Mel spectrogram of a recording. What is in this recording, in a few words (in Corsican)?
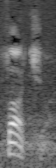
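"faccia", Corsican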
